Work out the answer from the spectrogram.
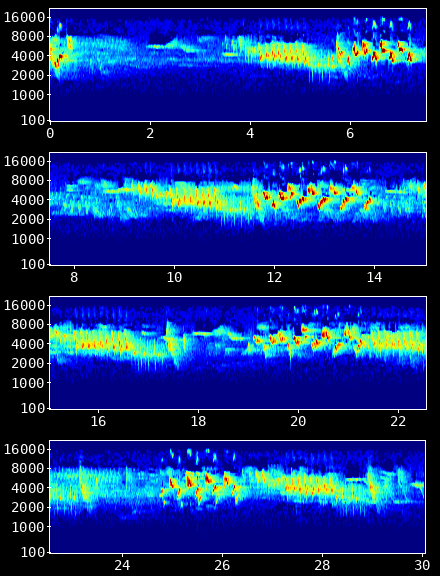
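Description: Small songbirds chirping and twittering. Loud bursts of rapid high chirps come roughly every six seconds, with softer buzzy trilling between them.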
